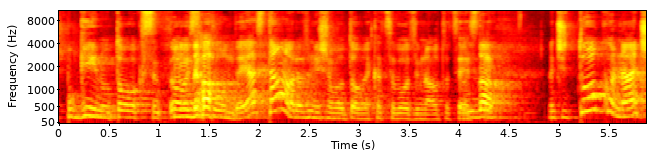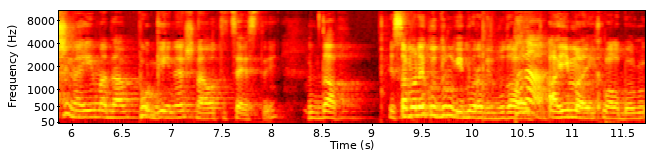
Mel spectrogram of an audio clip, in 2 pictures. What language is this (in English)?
Croatian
